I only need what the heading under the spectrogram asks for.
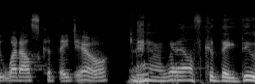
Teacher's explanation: The up talk is annoying. The vocal fry is annoying.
